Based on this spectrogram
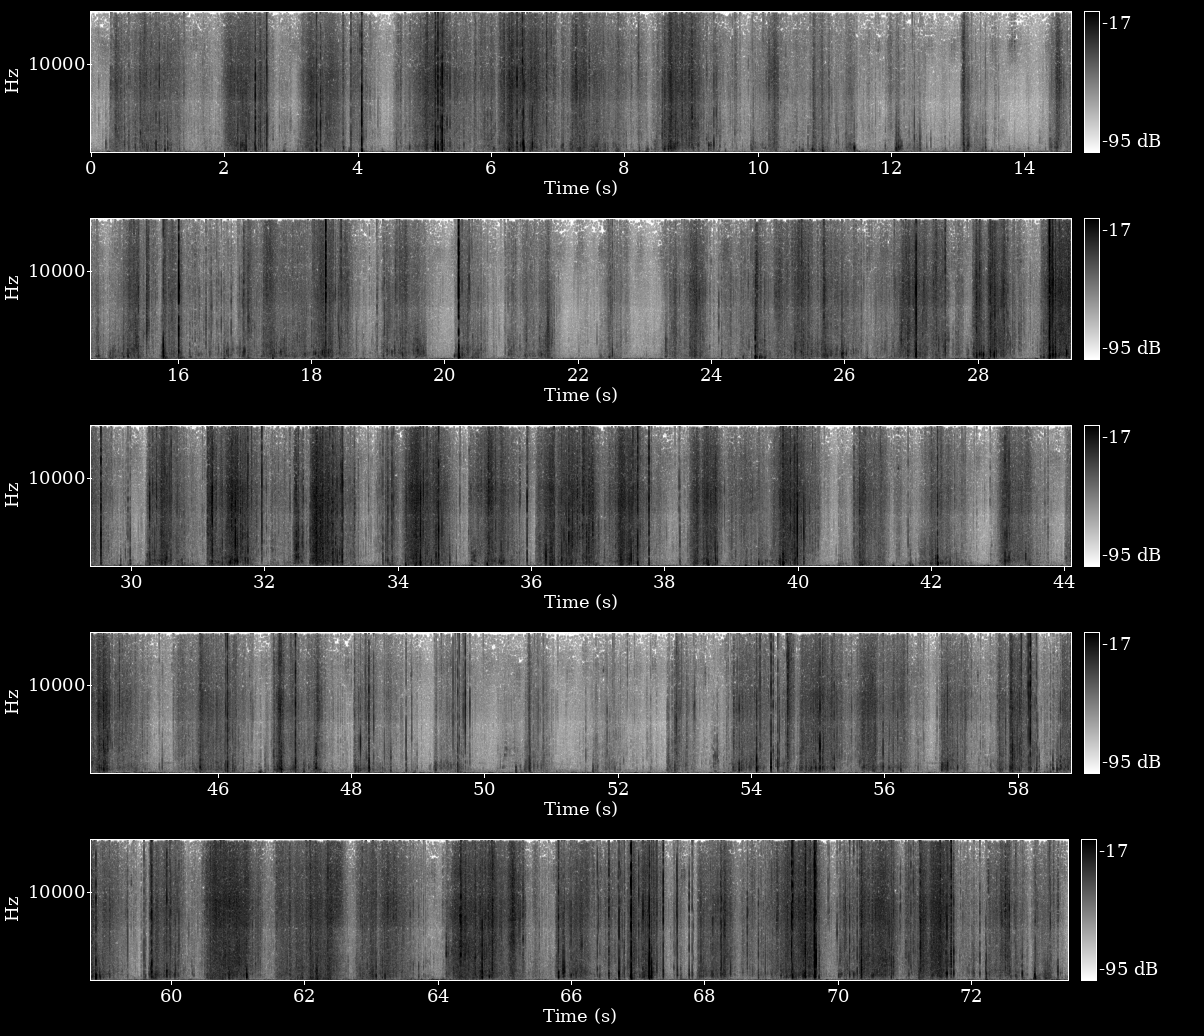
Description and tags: kroky v listi footsteps leaves
footstep, footsteps, leaves, walk, walking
